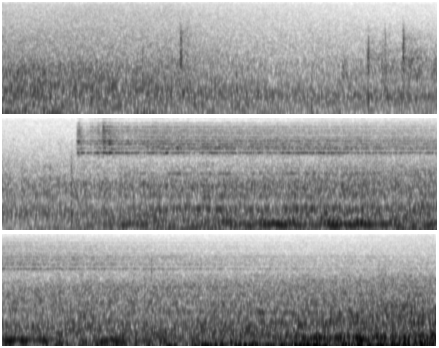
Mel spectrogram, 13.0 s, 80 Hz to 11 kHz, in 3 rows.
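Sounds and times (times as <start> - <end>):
high bell-like shimmer: 5.1 - 12.8
low droning rumble: 5.1 - 13.0.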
